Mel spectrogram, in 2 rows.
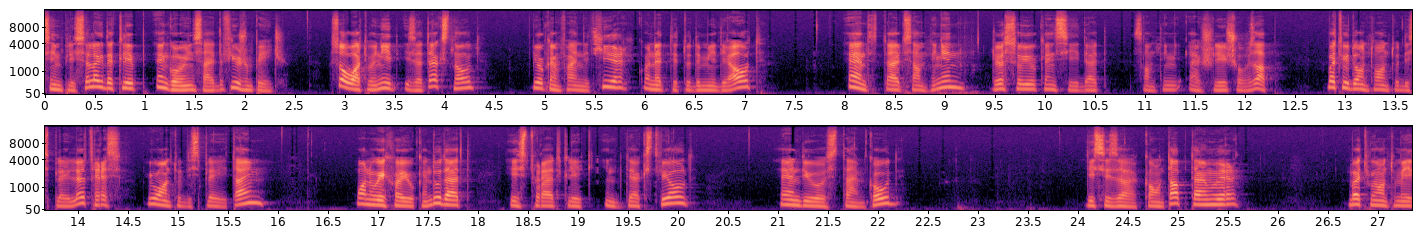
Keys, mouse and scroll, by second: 8.3-9.6 typing, 15.1 BackSpace, 22.8 space, 23.5 space, 26.7 space.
